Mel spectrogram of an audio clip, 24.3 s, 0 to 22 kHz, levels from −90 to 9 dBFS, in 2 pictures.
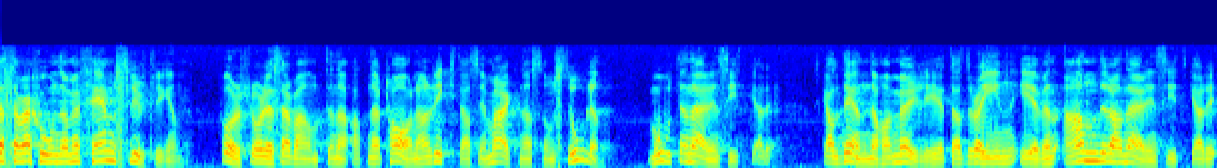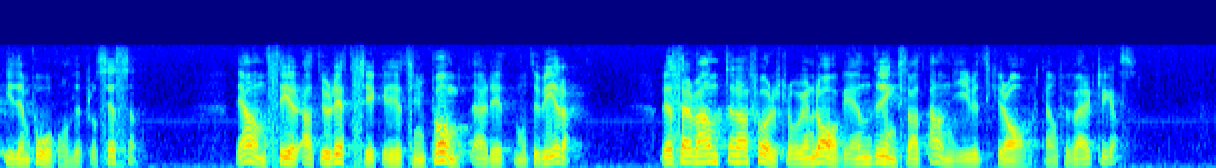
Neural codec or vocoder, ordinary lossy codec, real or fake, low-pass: none; none; real; 7.2 kHz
